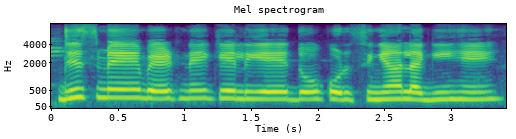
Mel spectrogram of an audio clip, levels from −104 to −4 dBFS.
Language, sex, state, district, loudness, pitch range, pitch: Hindi, female, Madhya Pradesh, Bhopal, -13 LUFS, 220-245 Hz, 225 Hz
